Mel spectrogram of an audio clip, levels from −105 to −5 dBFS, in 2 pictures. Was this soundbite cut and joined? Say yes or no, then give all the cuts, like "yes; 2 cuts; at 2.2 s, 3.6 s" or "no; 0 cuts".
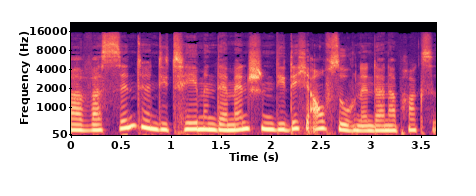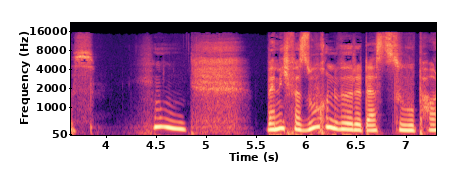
no; 0 cuts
